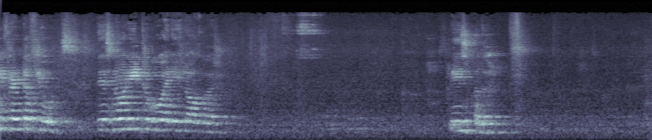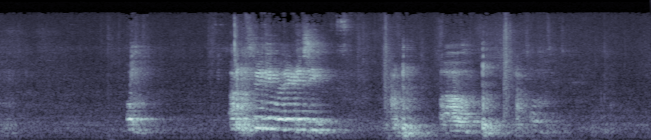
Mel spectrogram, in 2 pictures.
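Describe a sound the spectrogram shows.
A young boy declaims loudly and dramatically in a room.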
